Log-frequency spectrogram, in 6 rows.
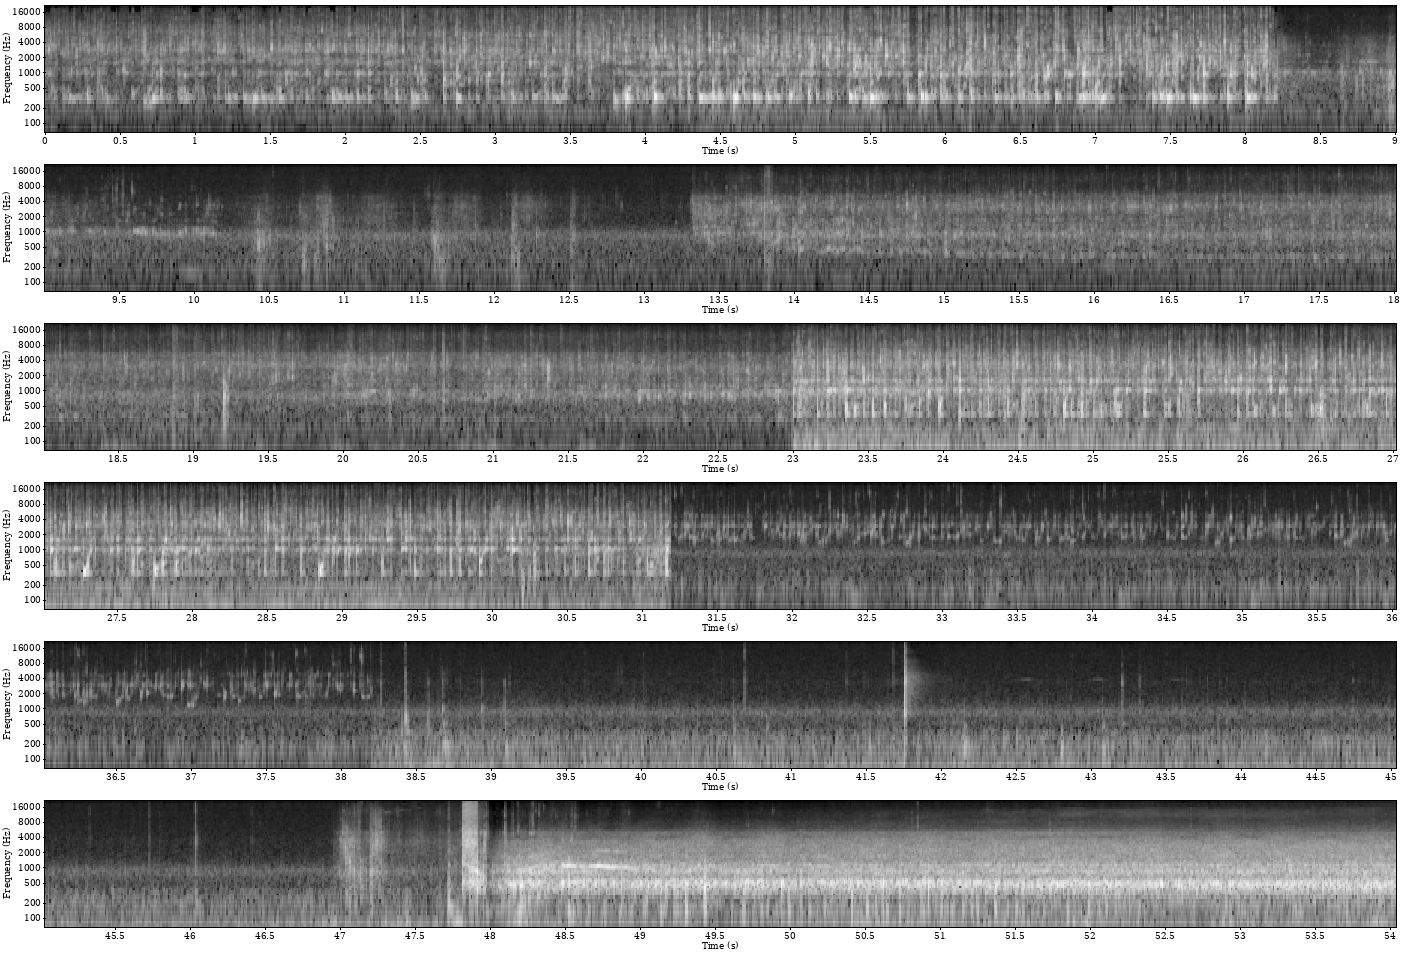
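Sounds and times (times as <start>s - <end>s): water pouring and trickling: 0.0s - 10.6s, 13.3s - 38.3s.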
